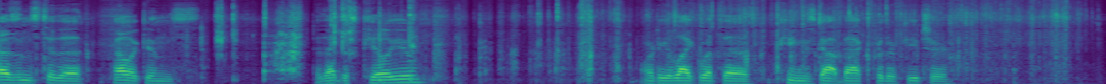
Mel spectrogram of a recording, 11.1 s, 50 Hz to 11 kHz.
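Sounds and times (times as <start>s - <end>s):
plastic wrapper crinkling and tearing: 4.8s - 11.0s.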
